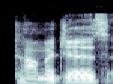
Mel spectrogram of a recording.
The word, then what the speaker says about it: Comages: So I just put like comma and then like Jizz because that actually is the correct pronunciation.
